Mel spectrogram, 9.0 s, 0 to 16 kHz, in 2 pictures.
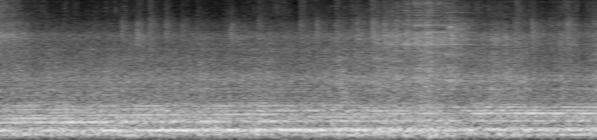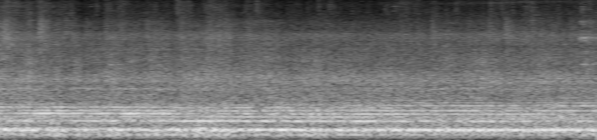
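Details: Mercedes-Benz OF-1721 Bluetec 5 extended urban bus, Mascarello GranVia Midi 2014 body, built 2021, cruising: a constant low droning hum and steady moan under the engine, from the rear axle, a growling differential.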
